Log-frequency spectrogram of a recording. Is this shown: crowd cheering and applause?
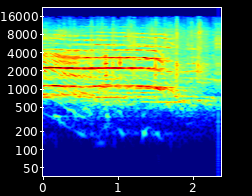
yes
